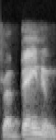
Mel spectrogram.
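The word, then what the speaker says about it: Rabbeinu: let me back up when I kept saying reab Yona it's not it's rabeno y I said it wrong I knew I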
